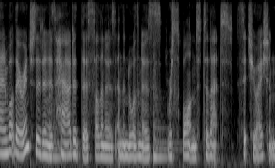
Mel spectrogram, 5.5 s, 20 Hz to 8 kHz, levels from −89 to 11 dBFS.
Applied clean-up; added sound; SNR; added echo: none; Snare drum; 13 dB; none.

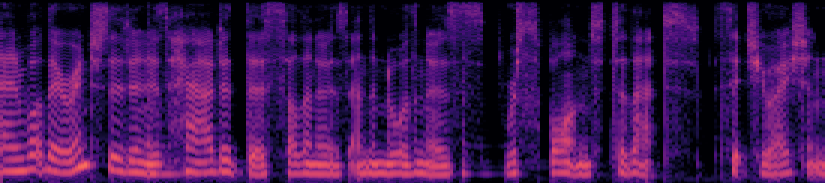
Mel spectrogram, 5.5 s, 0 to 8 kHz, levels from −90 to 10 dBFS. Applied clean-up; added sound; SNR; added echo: neural mask model RNNoise.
